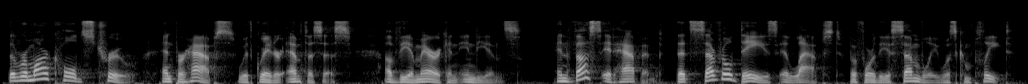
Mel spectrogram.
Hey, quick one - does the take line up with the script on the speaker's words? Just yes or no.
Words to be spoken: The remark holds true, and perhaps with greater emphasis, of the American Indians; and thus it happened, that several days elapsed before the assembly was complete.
yes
